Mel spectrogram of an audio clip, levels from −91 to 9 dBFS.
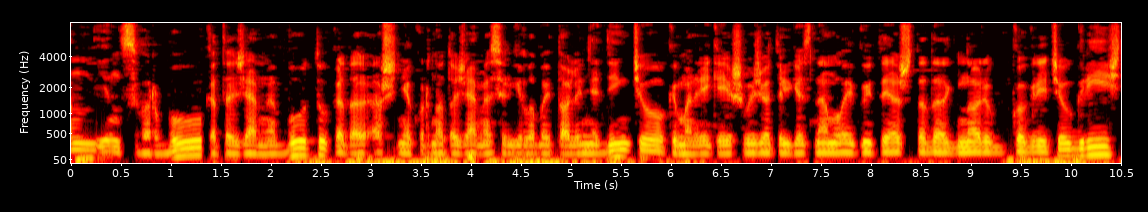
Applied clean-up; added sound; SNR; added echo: classical method Wiener filter.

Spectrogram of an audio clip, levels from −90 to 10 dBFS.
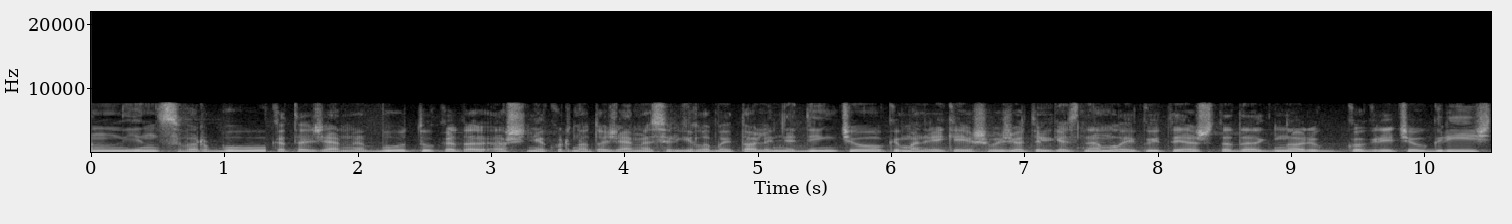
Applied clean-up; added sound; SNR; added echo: none; none; none; none.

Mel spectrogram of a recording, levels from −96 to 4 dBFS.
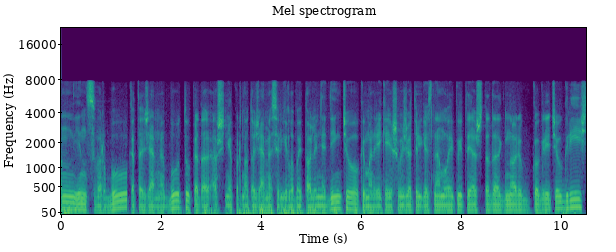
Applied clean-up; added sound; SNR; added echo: neural mask model RNNoise.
